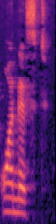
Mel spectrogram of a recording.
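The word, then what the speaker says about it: honest: है h से तो यहां पे हम हनरी या नेस्ट नहीं बोलते हम बोलते हैं ऑनेस्ट है ना ऑनेस्ट की स्पेलिंग होती है एच ओ एन ई एस टी तो यहां पे एच जो है वो साइलेंट है हमें ऐसा लगता है कि हम ओ से स्टार्ट कर रहे हैं ऑनेस्ट बट ये स्टार्ट होता है एच से फिर बात करते हैं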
